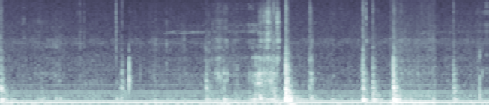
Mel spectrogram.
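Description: A few faint clicks and taps of small metal parts as a hole adapter is slid onto a dial indicator and fitted, over a steady low hum.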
